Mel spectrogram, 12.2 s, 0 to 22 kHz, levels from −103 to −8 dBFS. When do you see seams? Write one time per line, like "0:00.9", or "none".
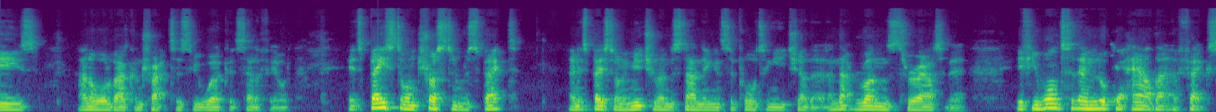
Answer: none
